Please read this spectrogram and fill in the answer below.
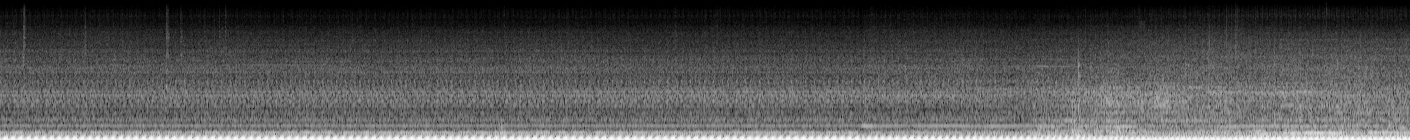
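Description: New Holland skid steer's diesel engine idling steadily.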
